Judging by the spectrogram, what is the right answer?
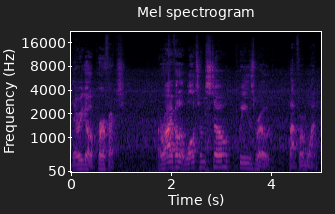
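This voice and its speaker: In no hurry, a man with a mid-range voice calmly explains each action he takes in a live train simulator session. He's a gaming video host whose casual commentary stays methodical, captured by a distant mic amid loud, steady background noise.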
